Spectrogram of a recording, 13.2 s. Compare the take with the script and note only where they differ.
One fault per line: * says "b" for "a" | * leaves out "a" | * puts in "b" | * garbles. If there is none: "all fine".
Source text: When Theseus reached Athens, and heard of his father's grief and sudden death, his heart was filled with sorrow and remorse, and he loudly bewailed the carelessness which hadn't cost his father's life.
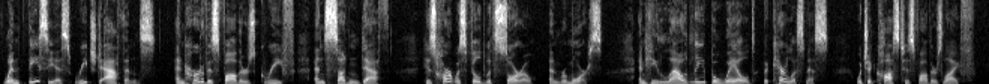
* says "had" for "hadn't"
